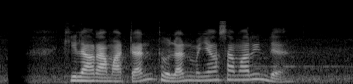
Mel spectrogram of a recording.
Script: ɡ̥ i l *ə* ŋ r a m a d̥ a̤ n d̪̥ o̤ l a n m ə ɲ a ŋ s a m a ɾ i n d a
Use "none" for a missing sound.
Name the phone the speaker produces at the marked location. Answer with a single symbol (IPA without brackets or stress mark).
a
